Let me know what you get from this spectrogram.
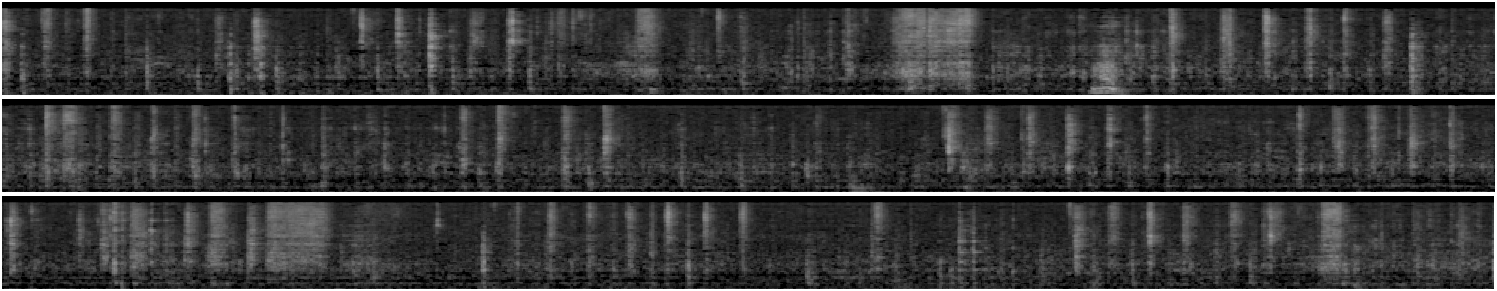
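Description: Close-miked eating sounds of a person chewing garlic pork elbow and rice: irregular soft, wet mouth clicks and smacks. A few short, louder noisy bursts come about six seconds in and again around twenty-one seconds.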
